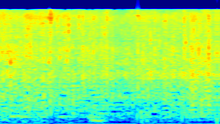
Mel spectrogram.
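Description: Food frying in a pan on an electric cooker, a steady bright hiss of sizzling fat that holds evenly throughout, with no voices.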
